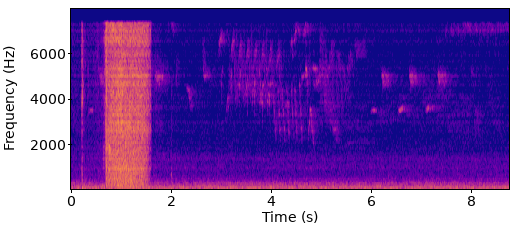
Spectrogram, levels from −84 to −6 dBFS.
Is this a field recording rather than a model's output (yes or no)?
no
